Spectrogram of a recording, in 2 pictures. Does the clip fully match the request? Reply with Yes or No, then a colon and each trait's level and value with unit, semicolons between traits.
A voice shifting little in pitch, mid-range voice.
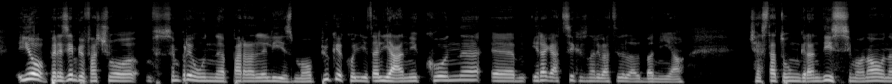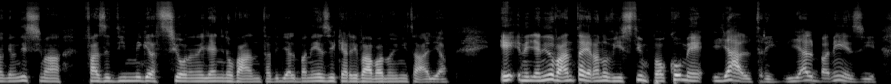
No: average, 3.4 semitones; medium, 160 Hz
